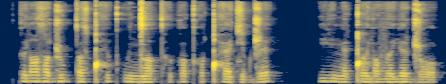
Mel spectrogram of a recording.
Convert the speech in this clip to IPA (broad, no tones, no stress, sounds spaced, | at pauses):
k ə j ɜ zˤ ɜ ɖ͡ʐ u b t ɒ z ǃʰ ɪ kʷʰ i ŋ͡ǀ ɑ b tʰ ʊ k ɒ kʰ ɔ ǃʰ æ t͡ɕ ɛ b ɖ͡ʐ ɛ | j i ŋ æ ǃ ʌ j ɒ v ɜ j ɛ ɖ͡ʐ ɔ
